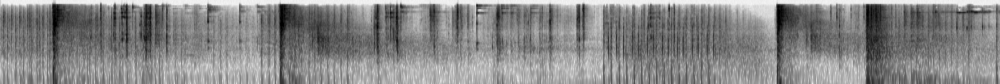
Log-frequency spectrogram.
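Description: Loud, close gunfire from a one-shot kill gun in the video game Rebirth, with sharp single blasts and rapid bursts of shots spread across the clip.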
